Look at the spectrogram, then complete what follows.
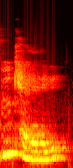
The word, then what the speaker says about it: Bucket: Hyacinth Bucket, it's pronounced Bouquet, who is married to a middle-class office worker and is very obsessed with, as the title might imply, keeping up appearances.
